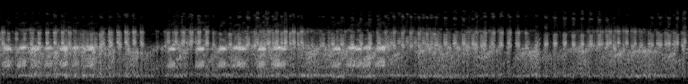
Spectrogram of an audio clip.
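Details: Frogs in the wild forming a loud, dense chorus of buzzy, pulsed trills that run almost continuously, broken by a short pause early on before the overlapping calls resume.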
